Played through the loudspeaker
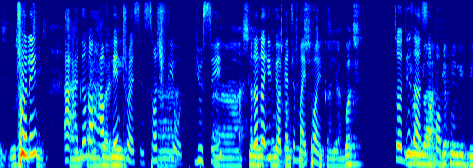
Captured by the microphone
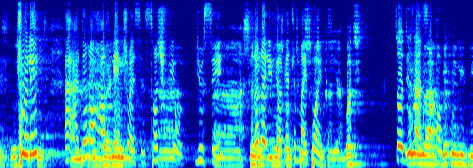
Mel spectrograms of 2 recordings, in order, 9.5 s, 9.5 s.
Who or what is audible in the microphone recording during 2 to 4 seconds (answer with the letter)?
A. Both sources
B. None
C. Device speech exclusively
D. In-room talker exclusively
C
